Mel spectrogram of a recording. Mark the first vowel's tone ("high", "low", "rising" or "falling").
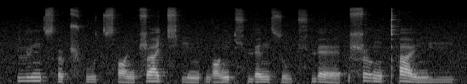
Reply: high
